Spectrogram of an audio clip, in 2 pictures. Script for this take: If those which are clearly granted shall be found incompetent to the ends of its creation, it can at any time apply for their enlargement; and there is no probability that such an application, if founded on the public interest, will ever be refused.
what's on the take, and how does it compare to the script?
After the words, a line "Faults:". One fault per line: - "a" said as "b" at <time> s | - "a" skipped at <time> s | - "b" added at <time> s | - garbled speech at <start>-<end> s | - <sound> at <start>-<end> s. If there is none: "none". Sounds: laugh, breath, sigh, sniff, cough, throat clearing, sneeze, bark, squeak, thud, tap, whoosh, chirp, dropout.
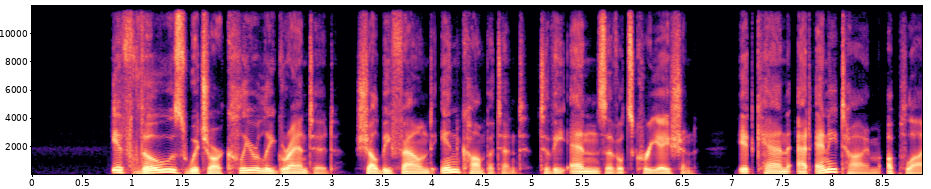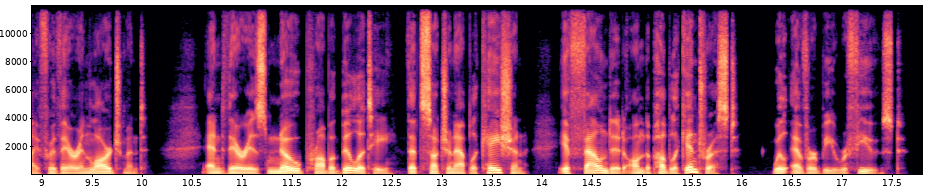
If those which are clearly granted shall be found incompetent to the ends of its creation, it can at any time apply for their enlargement; and there is no probability that such an application, if founded on the public interest, will ever be refused.
Faults:
none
